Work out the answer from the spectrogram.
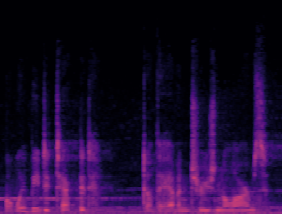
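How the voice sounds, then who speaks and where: A woman playing a steady, pragmatic military commander in a video game, with a direct, measured, questioning manner. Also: sits low, over music, close to an everyday voice. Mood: firm, probing. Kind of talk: video game dialogue acting.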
